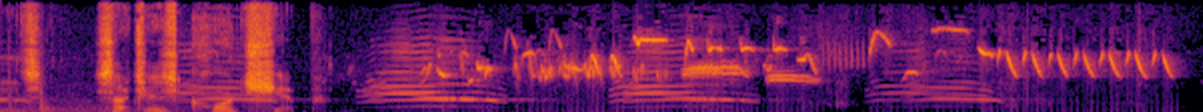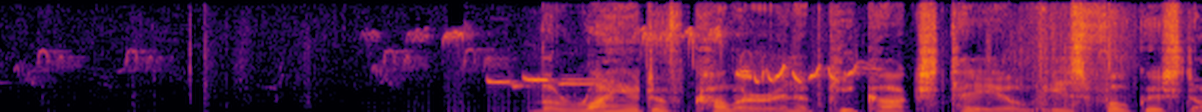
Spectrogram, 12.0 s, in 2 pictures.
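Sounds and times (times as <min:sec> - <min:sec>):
birds chirping: 0:00.0 - 0:12.0
rapid high bird trill: 0:00.8 - 0:06.3.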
